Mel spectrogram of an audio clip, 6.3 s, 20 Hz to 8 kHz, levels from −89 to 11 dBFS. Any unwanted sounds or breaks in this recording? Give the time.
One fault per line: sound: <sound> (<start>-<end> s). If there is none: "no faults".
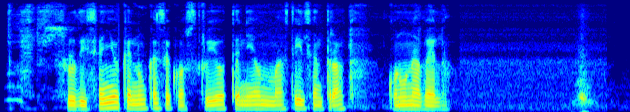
sound: whoosh (5.7-6.0 s)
